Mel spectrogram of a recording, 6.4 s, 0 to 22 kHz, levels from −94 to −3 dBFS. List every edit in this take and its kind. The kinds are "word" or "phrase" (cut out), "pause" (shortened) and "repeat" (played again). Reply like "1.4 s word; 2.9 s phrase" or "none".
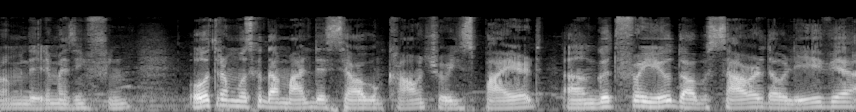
4.2 s pause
